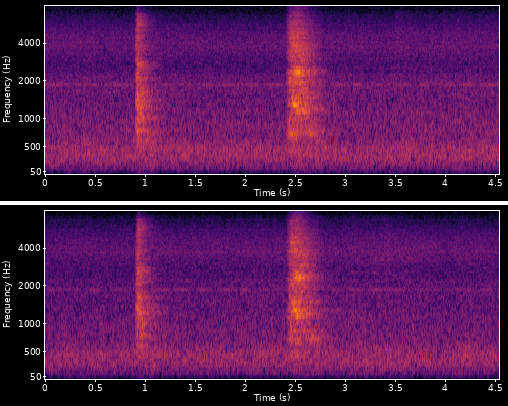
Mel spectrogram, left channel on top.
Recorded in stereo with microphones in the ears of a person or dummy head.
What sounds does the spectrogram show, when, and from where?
0.9 s a clap: 15° left (ahead or behind), 1.1 m
2.4 s a zipper: 10° left (ahead or behind), 1.1 m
